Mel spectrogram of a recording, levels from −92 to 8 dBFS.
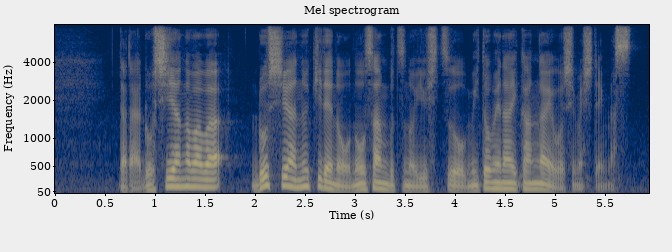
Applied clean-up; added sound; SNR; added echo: none; none; none; none.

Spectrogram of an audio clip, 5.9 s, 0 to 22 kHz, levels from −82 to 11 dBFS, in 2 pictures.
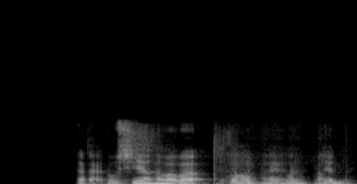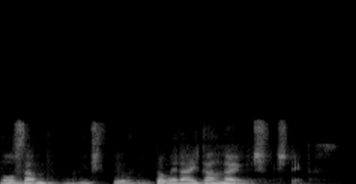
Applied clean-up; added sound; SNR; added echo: neural mask model DeepFilterNet 3.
